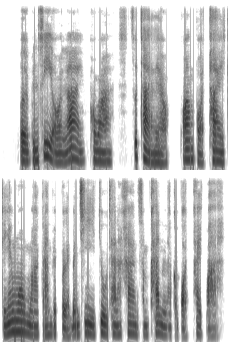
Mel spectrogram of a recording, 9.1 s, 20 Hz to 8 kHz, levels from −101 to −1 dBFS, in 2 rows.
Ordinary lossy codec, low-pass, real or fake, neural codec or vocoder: none; 7.2 kHz; real; none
